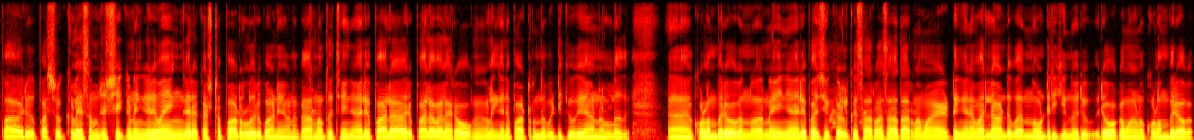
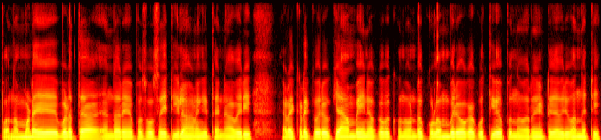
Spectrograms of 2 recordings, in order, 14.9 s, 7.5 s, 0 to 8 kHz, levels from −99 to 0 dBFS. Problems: none marked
